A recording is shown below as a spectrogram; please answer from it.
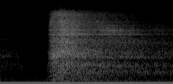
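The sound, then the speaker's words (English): A single deep exhale during a guided breathing exercise. It is a soft, breathy rush that swells quickly, then tapers slowly over about a second, heard alone without talk. “take one more deep breath in. Stretch up and out as is best comfortable for you. And when you exhale,”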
